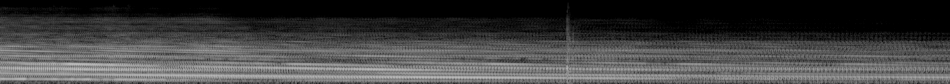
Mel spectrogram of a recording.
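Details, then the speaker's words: Federal Signal Model 2/2T siren test: loud clean wailing tones sliding down in pitch as the rotor winds off, no rattle; owner says it sounds better now and not like it's dying. Normal siren operation. "So Model 2 sounds like it's doing better now. It doesn't sound like it's dying, but there's that."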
